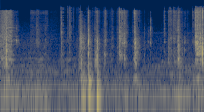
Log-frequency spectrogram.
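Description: A pizza cutter wheel rolls and crunches through a crisp crust.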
